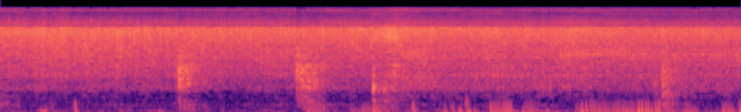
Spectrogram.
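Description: Sliced onions, tomato and chillies sizzling in oil in a frying pan, with a metal spoon scraping and knocking against the pan now and then as they are stirred.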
